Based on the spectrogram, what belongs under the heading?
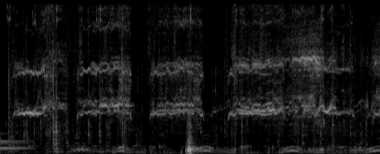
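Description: Pigeons give soft, low rolling coos that overlap and rise and fall in short bursts, with a steady high hiss and a sharp knock partway through.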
